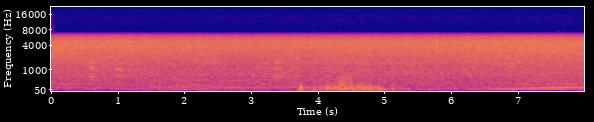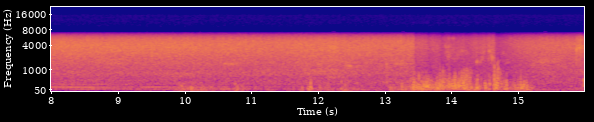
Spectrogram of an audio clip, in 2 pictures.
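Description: Strong wind blowing, rushing through the tree's leaves and buffeting the microphone, with heavy gusts about four seconds in and again near the end.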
